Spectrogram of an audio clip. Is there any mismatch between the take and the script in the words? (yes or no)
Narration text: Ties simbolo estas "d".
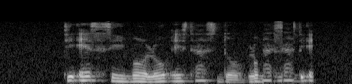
yes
